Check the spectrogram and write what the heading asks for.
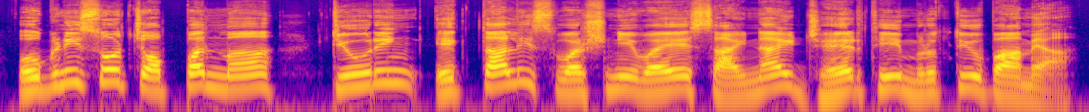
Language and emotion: Gujarati, neutral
